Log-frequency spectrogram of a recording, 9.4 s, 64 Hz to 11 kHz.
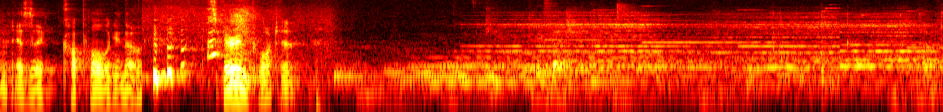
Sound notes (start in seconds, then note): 1.5 laughs; 4.2 video game music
